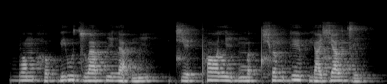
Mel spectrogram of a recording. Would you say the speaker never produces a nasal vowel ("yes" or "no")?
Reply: yes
